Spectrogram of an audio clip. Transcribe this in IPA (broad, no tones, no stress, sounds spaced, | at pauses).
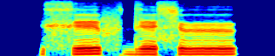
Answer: x e f d e s ʏ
